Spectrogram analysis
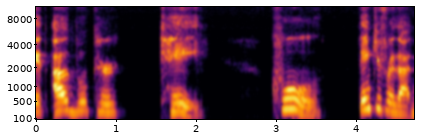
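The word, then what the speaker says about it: Albuquerque: oh you're telling me how to say it aluk her K cool thank you for that the Duke City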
